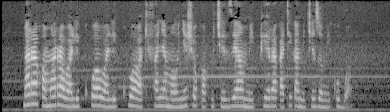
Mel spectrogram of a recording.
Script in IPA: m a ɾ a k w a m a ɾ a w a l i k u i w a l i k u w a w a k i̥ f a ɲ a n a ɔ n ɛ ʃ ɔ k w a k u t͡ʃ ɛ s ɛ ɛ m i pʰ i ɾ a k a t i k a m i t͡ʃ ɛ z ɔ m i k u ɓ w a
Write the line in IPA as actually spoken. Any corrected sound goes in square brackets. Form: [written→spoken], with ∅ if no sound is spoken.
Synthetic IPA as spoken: m a ɾ a k w a m a ɾ a w a l i k u [i→a] w a l i k u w a w a k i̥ f a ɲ a [n→m] a ɔ [n→ɲ] ɛ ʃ ɔ k w a k u t͡ʃ ɛ [s→z] ɛ [ɛ→a] m i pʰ i ɾ a k a t i k a m i t͡ʃ ɛ z ɔ m i k u ɓ w a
